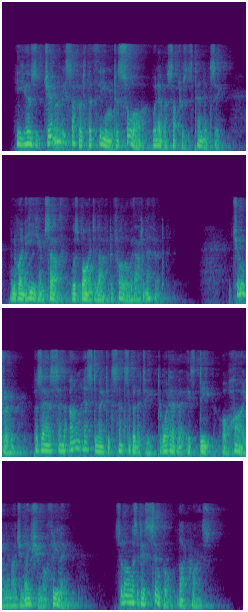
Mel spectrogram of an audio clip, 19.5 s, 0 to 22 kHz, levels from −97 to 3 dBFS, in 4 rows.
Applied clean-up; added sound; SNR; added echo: none; none; none; reverberation time 0.8 s.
